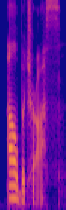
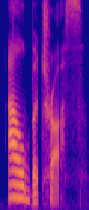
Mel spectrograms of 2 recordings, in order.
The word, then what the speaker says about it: albatross: Albatross. Say it with me. Albatross. Albatross. The stress is right at the beginning.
